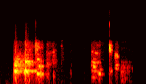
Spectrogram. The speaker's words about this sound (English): Dogs barking. Yeah, it's the dogs barking. Yeah, dogs. I have a hound dog, and he's got the loudest bark ever, so I was trying to make sure everybody was quiet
